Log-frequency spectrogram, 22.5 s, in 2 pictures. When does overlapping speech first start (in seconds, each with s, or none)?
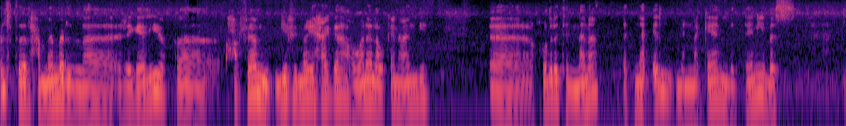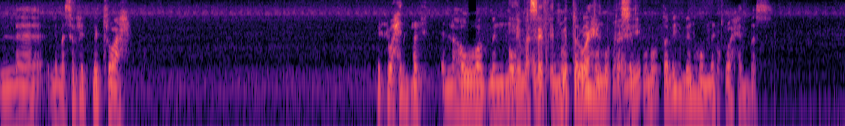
18.0 s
